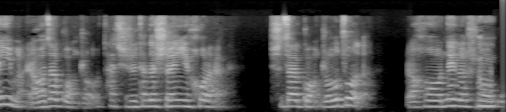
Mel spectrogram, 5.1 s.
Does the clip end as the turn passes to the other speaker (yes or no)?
no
